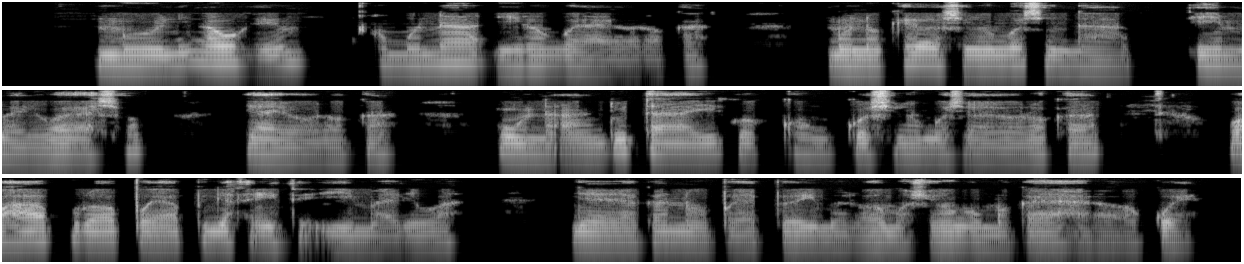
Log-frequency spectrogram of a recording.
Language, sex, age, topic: Oshiwambo, female, 18-24, finance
